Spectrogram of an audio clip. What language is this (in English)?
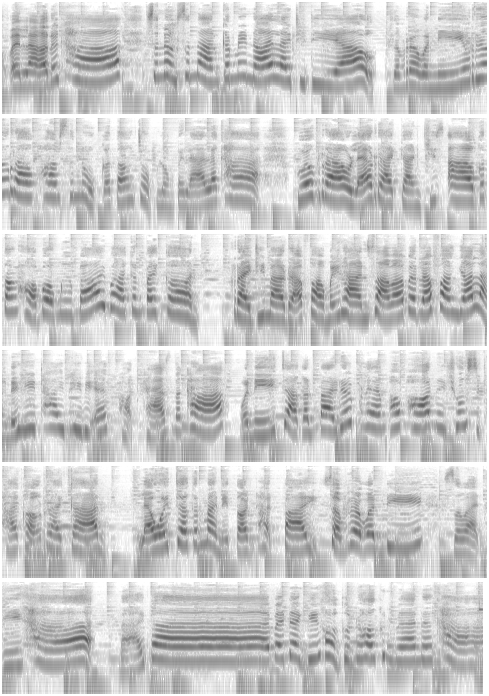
Thai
